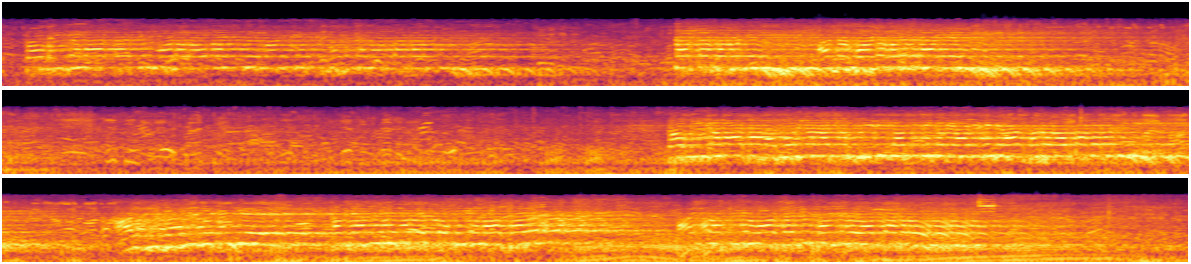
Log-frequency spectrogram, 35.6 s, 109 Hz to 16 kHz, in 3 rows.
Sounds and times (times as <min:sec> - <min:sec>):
Speech: 0:00.0 - 0:17.4, 0:18.5 - 0:35.6.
